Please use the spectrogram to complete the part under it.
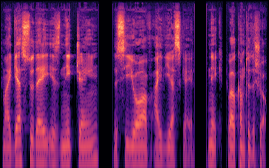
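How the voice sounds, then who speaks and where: A man's voice: mid-range voice, level tone, normal speed, darkish tone, no room sound, clean studio sound. A man hosting an interview show, asking questions with many fillers and restarts. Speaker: podcast host.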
